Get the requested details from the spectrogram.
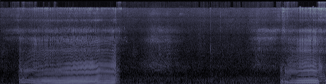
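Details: A sleeping dog snoring very loudly: long, rumbling snores on each breath, with quiet pauses between them.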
